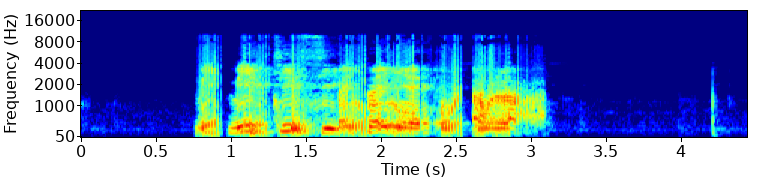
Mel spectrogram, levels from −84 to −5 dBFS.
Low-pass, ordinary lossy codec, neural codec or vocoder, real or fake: 9.9 kHz; Opus, 32 kbps; none; real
